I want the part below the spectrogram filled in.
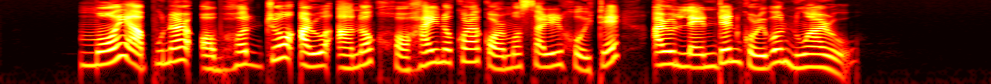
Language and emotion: Assamese, angry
